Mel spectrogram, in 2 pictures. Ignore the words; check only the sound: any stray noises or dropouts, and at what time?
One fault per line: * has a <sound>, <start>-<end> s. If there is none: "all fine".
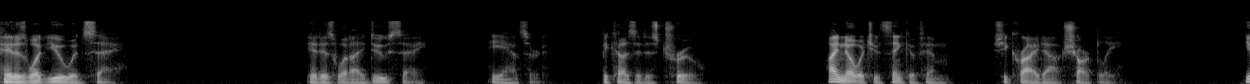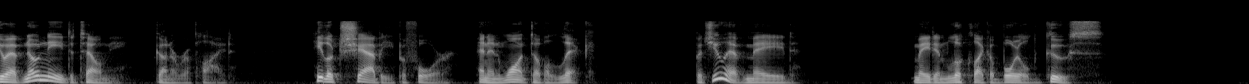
all fine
